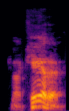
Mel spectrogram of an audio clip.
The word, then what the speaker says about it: Machera: told but uh now I've been pronouncing your last name not quite right Mara is the way you uh yeah yeah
